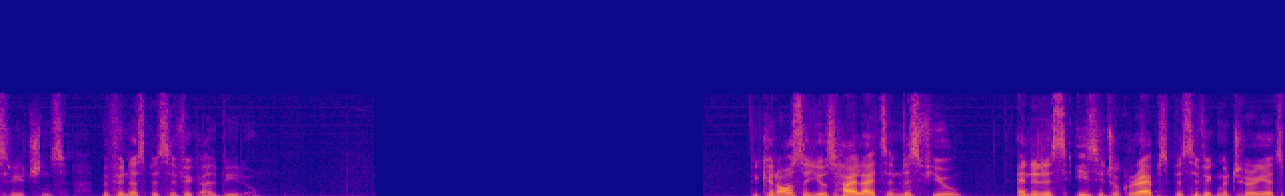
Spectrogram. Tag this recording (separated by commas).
Speech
